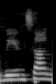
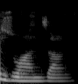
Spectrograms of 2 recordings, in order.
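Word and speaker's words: Xuanzang: एक चीज ध्यान रखना जो वेन सांग है उनको ऐसे भी प्रोनाउंस किया जाता है जवान जांग तो प्लीज स्टार मार्क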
